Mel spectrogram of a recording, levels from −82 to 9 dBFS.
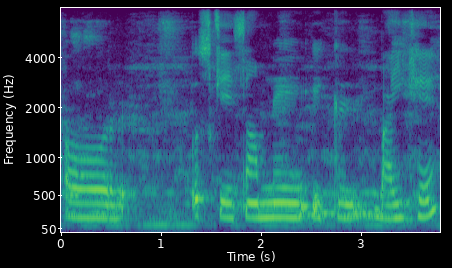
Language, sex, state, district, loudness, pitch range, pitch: Hindi, female, Haryana, Charkhi Dadri, -14 LUFS, 190-200 Hz, 195 Hz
